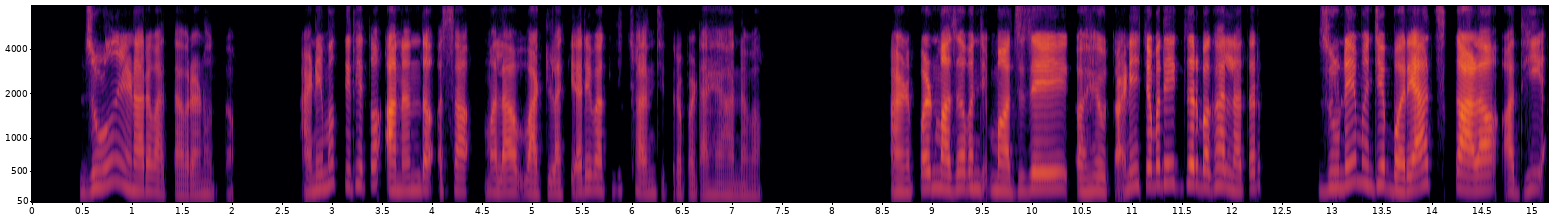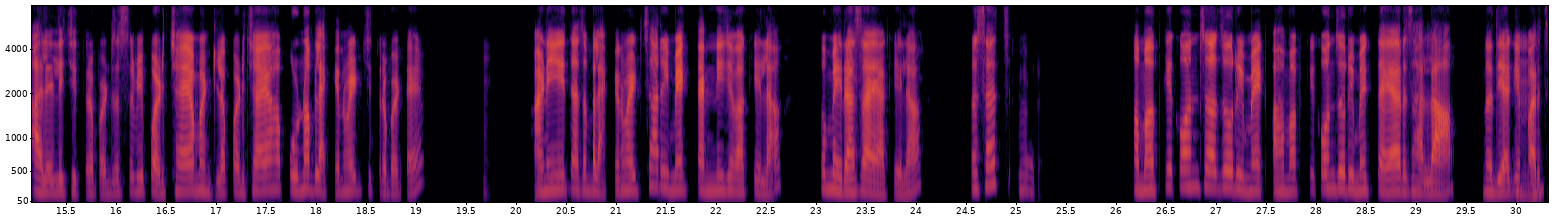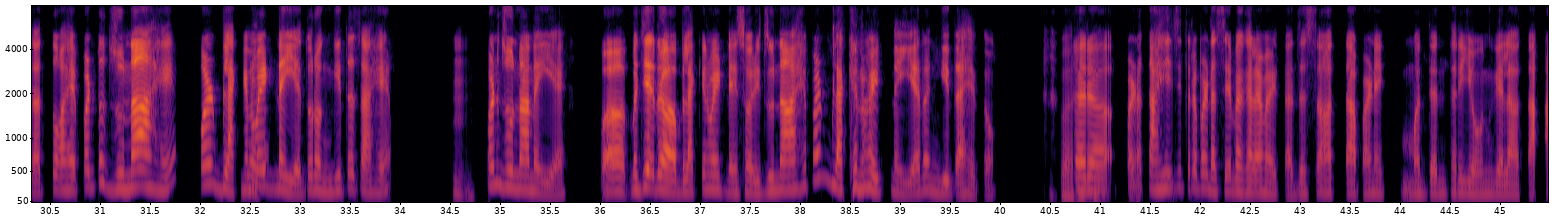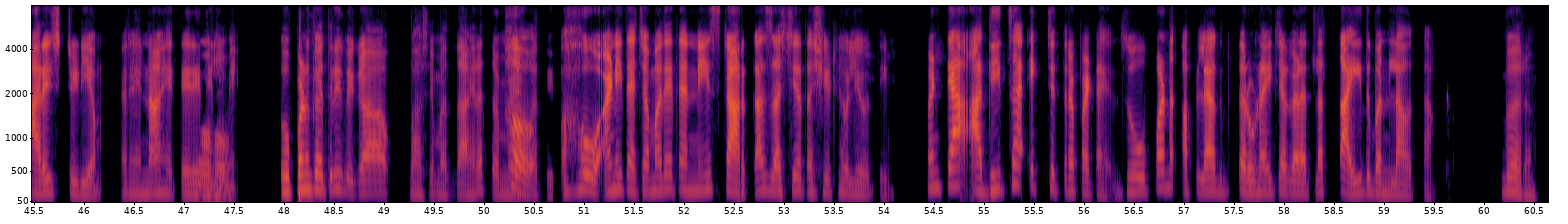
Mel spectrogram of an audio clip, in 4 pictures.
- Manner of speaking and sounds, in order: tapping; other background noise
- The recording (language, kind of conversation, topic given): Marathi, podcast, रिमेक करताना मूळ कथेचा गाभा कसा जपावा?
